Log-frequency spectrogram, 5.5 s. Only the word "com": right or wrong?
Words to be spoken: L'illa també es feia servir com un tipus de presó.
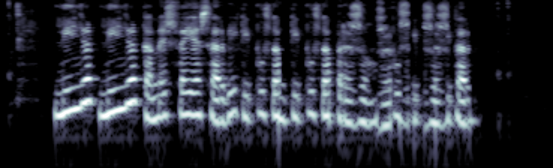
wrong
